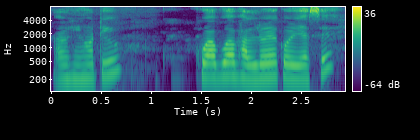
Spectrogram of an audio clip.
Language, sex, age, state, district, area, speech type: Assamese, female, 45-60, Assam, Dibrugarh, rural, spontaneous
